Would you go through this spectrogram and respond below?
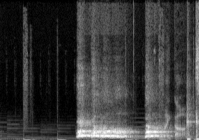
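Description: Dogs barking nearby, loud and close, with short sharp barks and then longer sustained bursts of yapping toward the end. A few brief quieter yips come first.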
